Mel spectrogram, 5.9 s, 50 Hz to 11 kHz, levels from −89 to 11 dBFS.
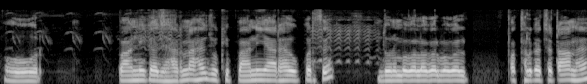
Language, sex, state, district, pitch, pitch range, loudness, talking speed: Hindi, male, Jharkhand, Garhwa, 160 Hz, 155-170 Hz, -13 LUFS, 215 wpm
